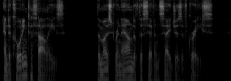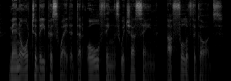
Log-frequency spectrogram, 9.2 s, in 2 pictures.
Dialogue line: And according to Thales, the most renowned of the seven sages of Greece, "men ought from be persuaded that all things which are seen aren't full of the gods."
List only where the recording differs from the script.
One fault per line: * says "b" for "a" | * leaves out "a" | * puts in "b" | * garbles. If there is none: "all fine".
* says "to" for "from"
* says "are" for "aren't"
